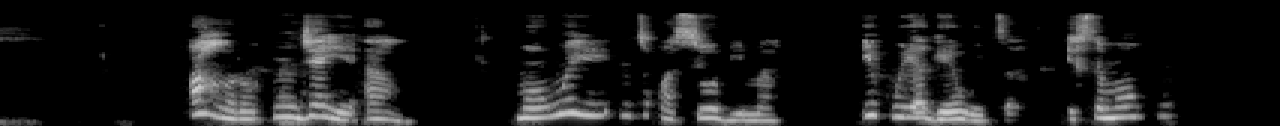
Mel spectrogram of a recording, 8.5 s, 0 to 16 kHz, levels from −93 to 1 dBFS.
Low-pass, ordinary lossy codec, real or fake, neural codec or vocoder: 9.9 kHz; none; real; none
